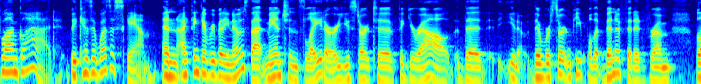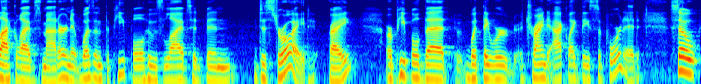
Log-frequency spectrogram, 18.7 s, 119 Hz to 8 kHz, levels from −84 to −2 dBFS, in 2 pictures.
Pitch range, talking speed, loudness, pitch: 145-180 Hz, 185 wpm, -26 LUFS, 155 Hz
